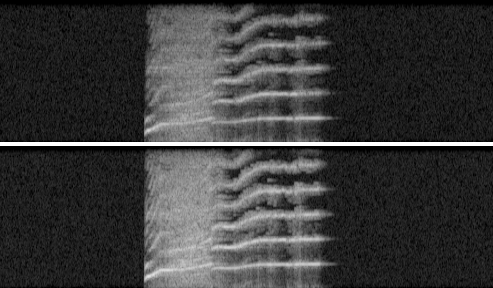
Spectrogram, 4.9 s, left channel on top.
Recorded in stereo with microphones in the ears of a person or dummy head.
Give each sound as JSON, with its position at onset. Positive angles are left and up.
{"t": 1.4, "sound": "a scream", "side_deg": -80, "distance_m": 0.8}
